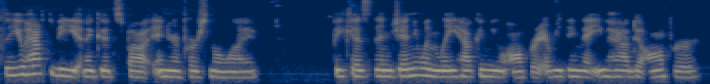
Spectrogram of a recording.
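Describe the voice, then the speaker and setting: A woman with a somewhat low voice co-hosts a casual spiritual podcast. She thinks out loud in long, meandering sentences, her speech slightly softened by a retainer. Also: fairly even intonation, a little fast, poor audio. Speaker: podcast co-host.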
